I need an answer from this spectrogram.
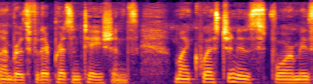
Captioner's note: speaking french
